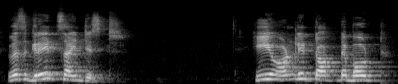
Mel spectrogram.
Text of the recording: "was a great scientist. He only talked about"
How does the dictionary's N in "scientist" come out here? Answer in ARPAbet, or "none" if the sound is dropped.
N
